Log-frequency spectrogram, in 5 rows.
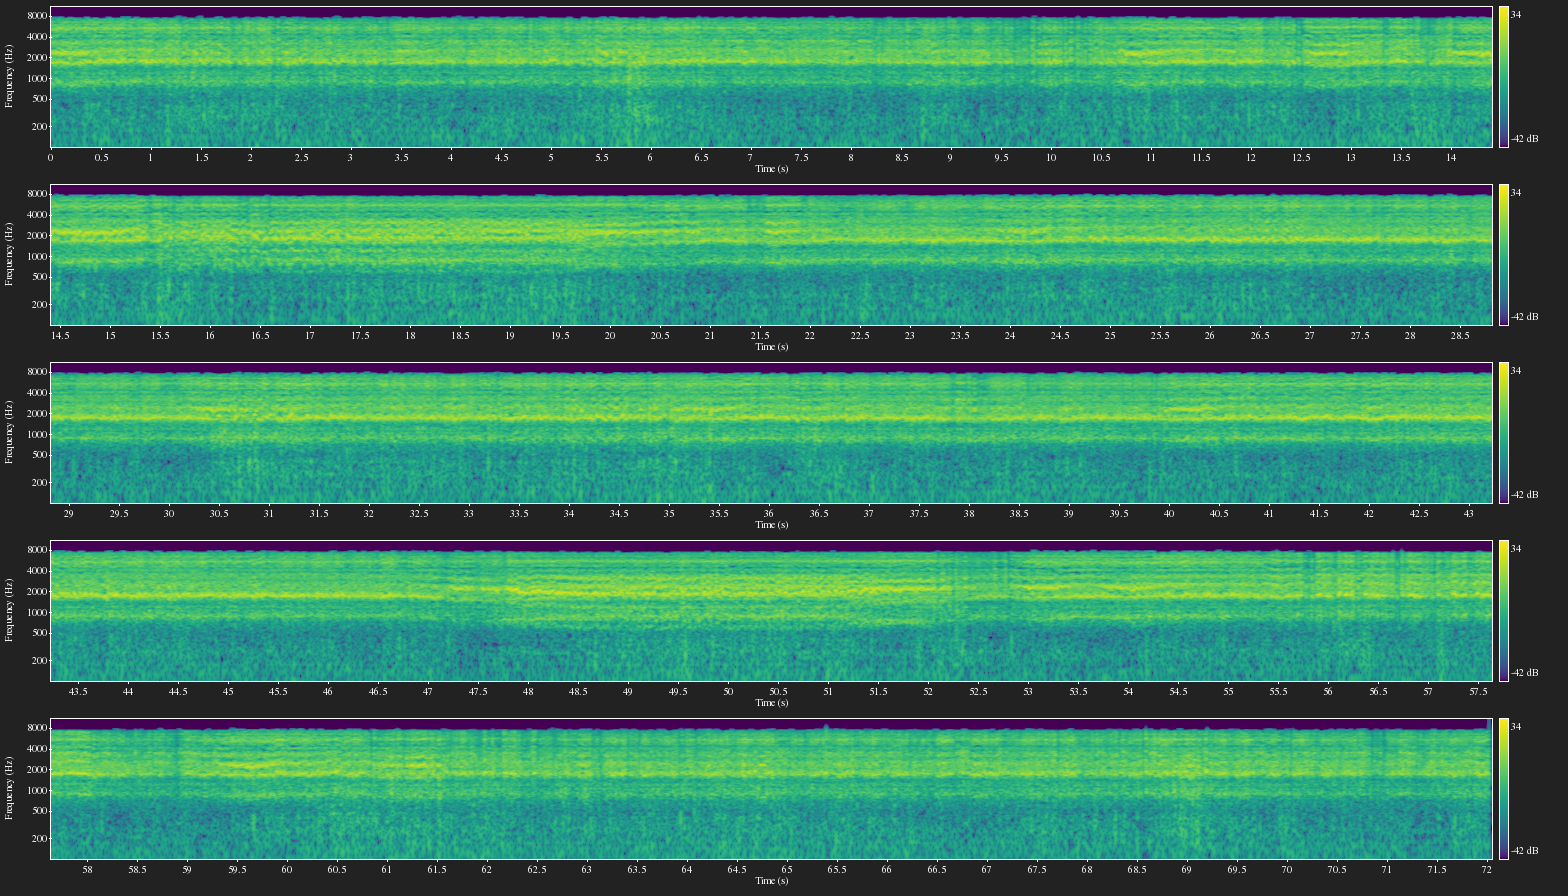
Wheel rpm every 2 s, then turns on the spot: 230, 230, 230, 230, 230, 230, 230, 210, 200, 200, 210, 230, 230, 240, 230, 220, 230, 230, 230, 230, 230, 240, 230, 220, 200, 200, 220, 230, 230, 230, 220, 230, 230, 230, 230, 230.
none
